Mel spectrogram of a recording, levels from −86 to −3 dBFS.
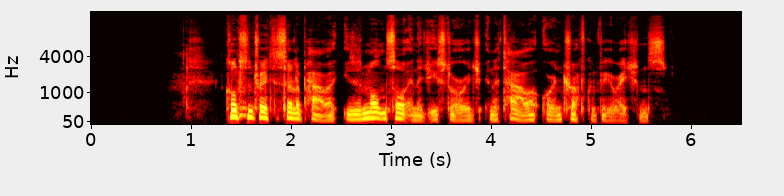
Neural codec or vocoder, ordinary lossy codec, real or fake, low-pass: none; none; real; 14.4 kHz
